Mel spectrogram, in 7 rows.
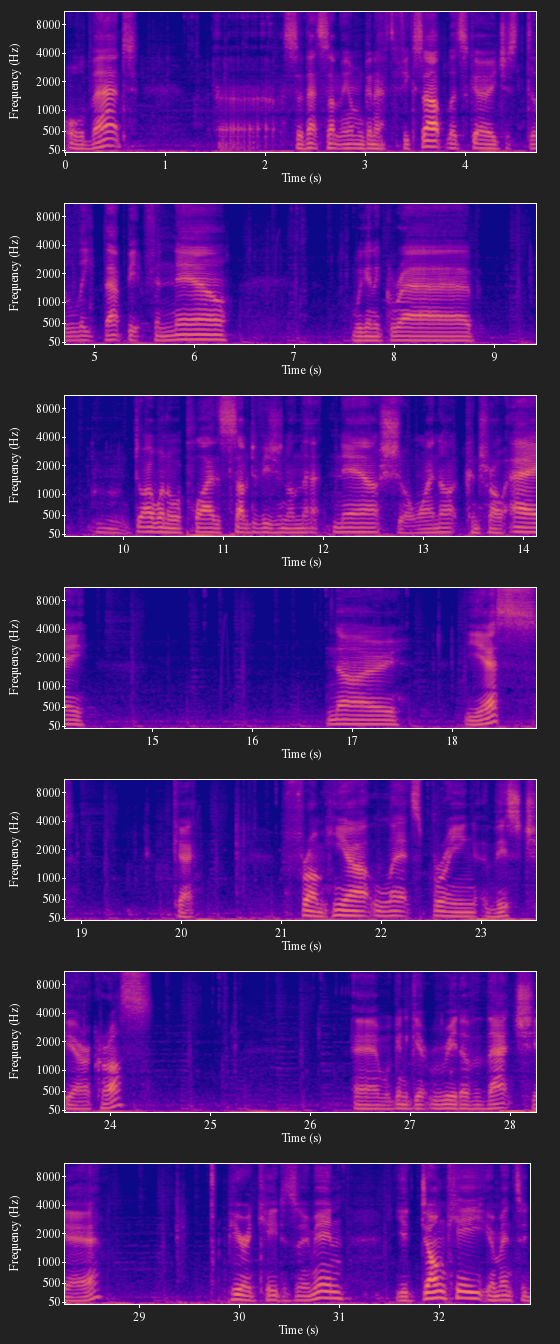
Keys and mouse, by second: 0.5 1, 0.8 click, 1.0 z, 3.0 c, 4.4 Delete, 5.5 Tab, 8.0 click, 9.0 drag, 9.4 z, 10.7 KP_Decimal, 11.3 middle click, 12.3 click, 12.8 ctrl+a, 13.4 click, 15.0 click, 16.2 click, 17.1 click, 17.7 ctrl+a, 18.2 Tab, 18.5 a, 18.8 click, 19.2 Tab, 20.1 KP_7, 21.2 shift+click, 21.6 z, 23.2 g, 25.7 click, 27.0 Delete, 27.9 click, 28.9 KP_Decimal, 29.5-29.8 drag, 30.3 z, 30.9 drag, 31.4 shift+click.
